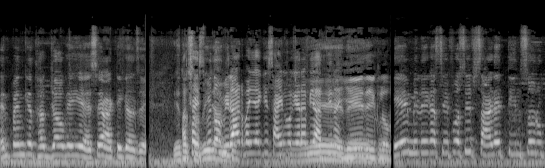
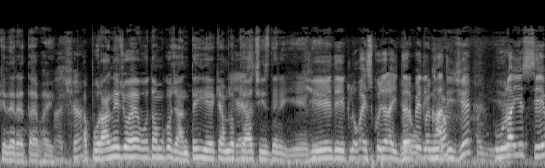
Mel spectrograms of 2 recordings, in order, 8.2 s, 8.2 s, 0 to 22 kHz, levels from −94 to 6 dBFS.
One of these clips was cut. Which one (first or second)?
first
